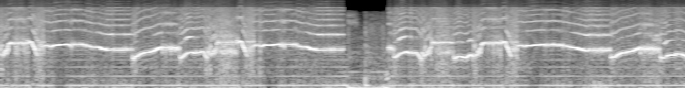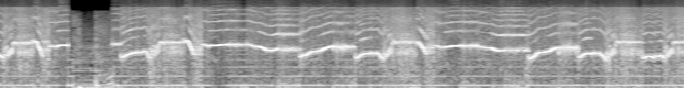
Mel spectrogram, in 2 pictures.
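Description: Pet cockatiel calling in a fast run of rising and falling whistled chirps over a steady low hum. The passage repeats as a loop, with a short break about every three seconds.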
